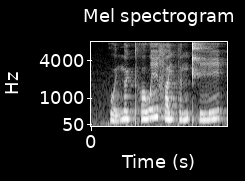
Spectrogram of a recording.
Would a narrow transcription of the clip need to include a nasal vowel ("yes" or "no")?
no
